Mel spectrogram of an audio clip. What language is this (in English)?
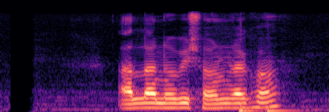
Bangla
